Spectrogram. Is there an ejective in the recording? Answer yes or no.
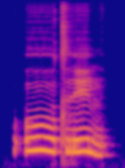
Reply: no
